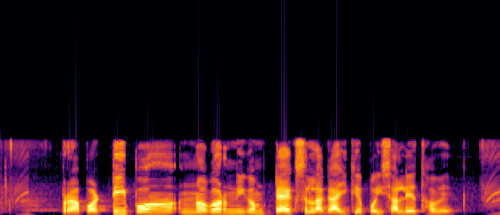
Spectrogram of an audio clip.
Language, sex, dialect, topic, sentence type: Bhojpuri, male, Northern, banking, statement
